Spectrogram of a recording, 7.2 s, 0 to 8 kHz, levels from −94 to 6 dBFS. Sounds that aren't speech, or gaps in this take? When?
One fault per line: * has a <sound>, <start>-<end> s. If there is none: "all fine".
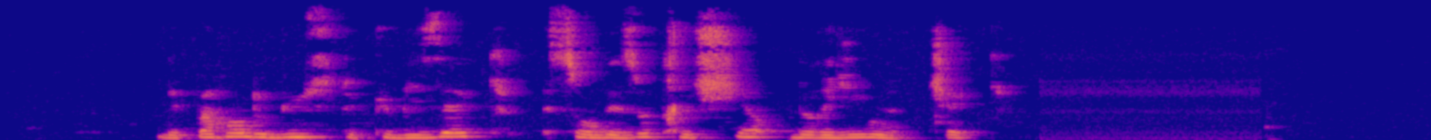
all fine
